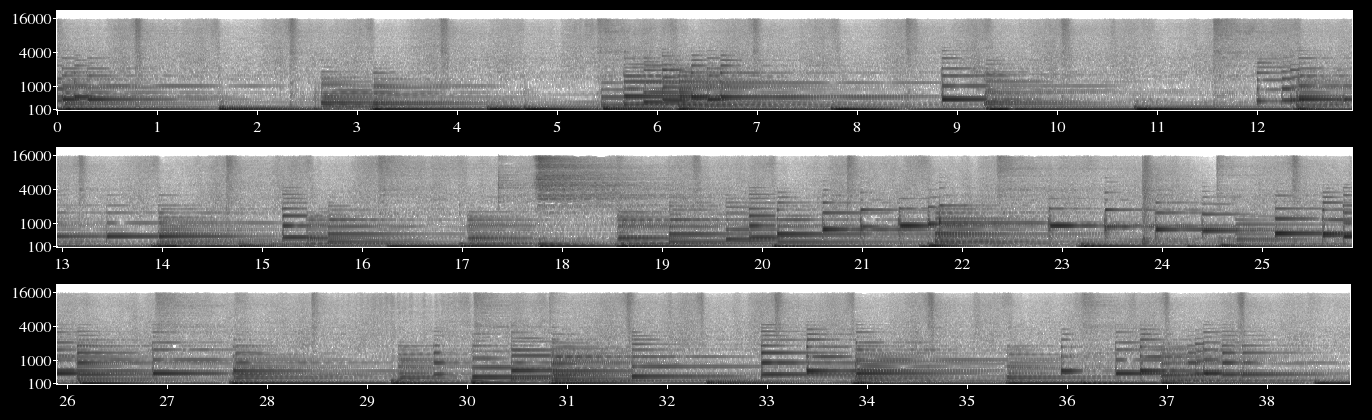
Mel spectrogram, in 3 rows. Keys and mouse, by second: 0.2 click, 0.7 shift+middle click, 1.1 Tab, 1.3 click, 1.5 3, 1.6 click, 2.0 e, 2.8 click, 3.0 middle click, 3.3 shift+middle click, 3.8 shift+middle click, 5.6 s, 6.8 shift+z, 7.2 click, 7.4 e, 7.7 middle click, 8.2 click, 8.4 Tab, 8.5 click, 8.8 g, 9.4 z, 9.6 click, 9.8 right click, 10.1 click, 10.5 Tab, 11.2 click, 11.6 middle click, 11.8 shift+middle click, 12.0 middle click, 13.0 shift+middle click, 13.3 middle click, 13.8 shift+middle click, 14.0 middle click, 14.3 shift+middle click, 15.4 middle click, 16.2 shift+middle click, 16.6 click, 16.7 middle click.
